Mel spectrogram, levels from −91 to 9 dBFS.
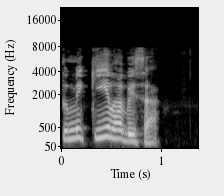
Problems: none marked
